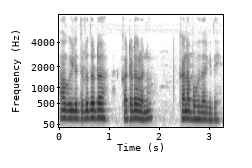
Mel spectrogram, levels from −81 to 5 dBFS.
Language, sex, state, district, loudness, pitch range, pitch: Kannada, male, Karnataka, Koppal, -17 LUFS, 150-165 Hz, 160 Hz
